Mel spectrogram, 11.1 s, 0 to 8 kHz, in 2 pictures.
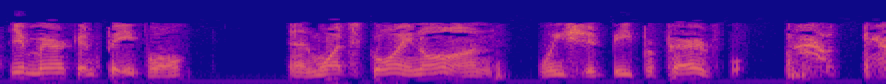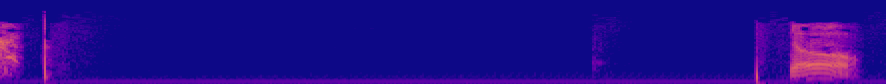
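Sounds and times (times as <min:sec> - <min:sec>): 
speech: 0:00.0 - 0:05.7, 0:10.5 - 0:11.0
man clearing throat: 0:04.9 - 0:05.8
man coughing: 0:04.9 - 0:05.8.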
